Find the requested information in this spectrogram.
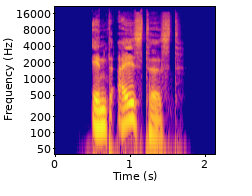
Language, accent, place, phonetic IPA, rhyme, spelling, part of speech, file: German, Germany, Berlin, [ɛntˈʔaɪ̯stəst], -aɪ̯stəst, enteistest, verb, De-enteistest.ogg
- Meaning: inflection of enteisen: 1. second-person singular preterite 2. second-person singular subjunctive II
